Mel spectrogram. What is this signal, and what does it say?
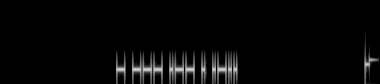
Morse code, heard as a keyed tone, about 44 wpm, 700 Hz. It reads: TOWEL
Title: Top 1501-1750 Words 45wpm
